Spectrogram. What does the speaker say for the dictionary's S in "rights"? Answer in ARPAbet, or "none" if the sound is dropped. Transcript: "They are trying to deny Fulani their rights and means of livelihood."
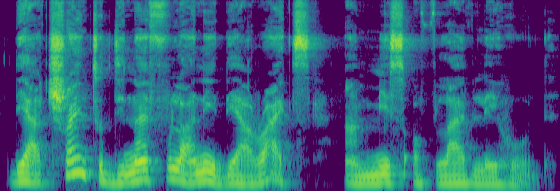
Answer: S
